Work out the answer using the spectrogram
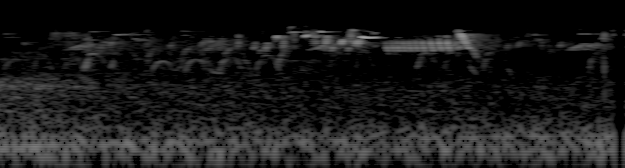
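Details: Black swan cygnets on Hart's Creek; a stream of soft arched peeping notes repeated in quick succession, with a brief buzzy rattling trill and steady low outdoor rumble beneath.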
